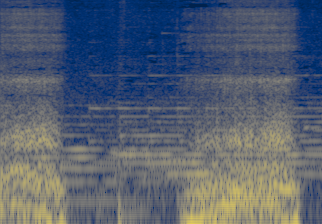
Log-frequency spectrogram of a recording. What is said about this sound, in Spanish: Por ejemplo, cuando te asustas con la alarma del despertador o porque tu pareja ronca muy fuerte.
